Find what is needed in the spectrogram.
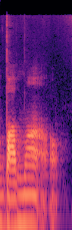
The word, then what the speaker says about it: Balmain: Sí se llama Balmain, para que no sepa, Balmain. ¿Cómo se pronuncia en francés? Balmain. Y yo estudiaba francés, imagínense. bueno, Balmain, Balmón. Balmón. ¿no? algo así, es como Balmón.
